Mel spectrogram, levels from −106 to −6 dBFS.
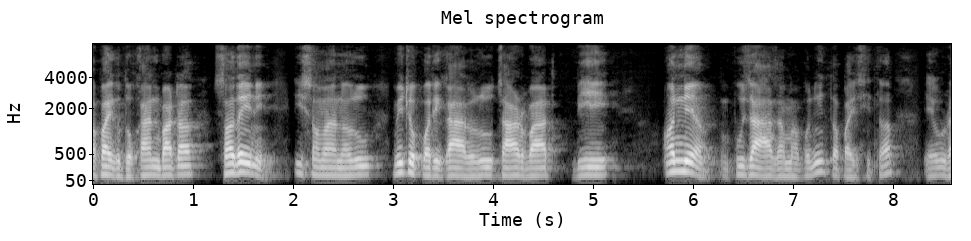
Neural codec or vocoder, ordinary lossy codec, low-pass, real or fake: codec, 16 kHz, 4 kbps, FreqCodec, larger model; none; none; fake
